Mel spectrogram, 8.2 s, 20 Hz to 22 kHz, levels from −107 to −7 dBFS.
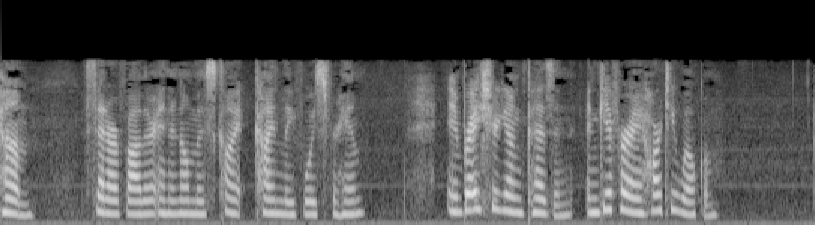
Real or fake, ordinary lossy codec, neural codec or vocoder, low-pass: real; MP3, 32 kbps; none; 7.2 kHz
